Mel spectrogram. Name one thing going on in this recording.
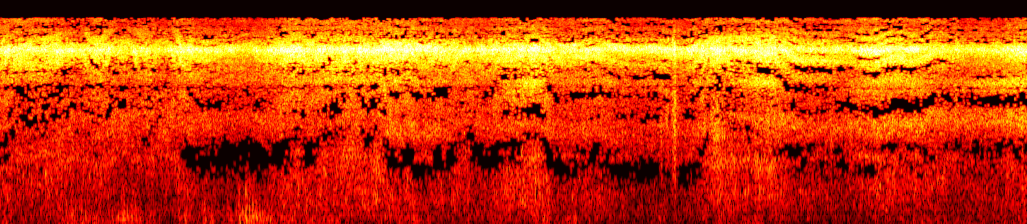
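A motor sprayer roars and hisses steadily as it blows out a fine mist.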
